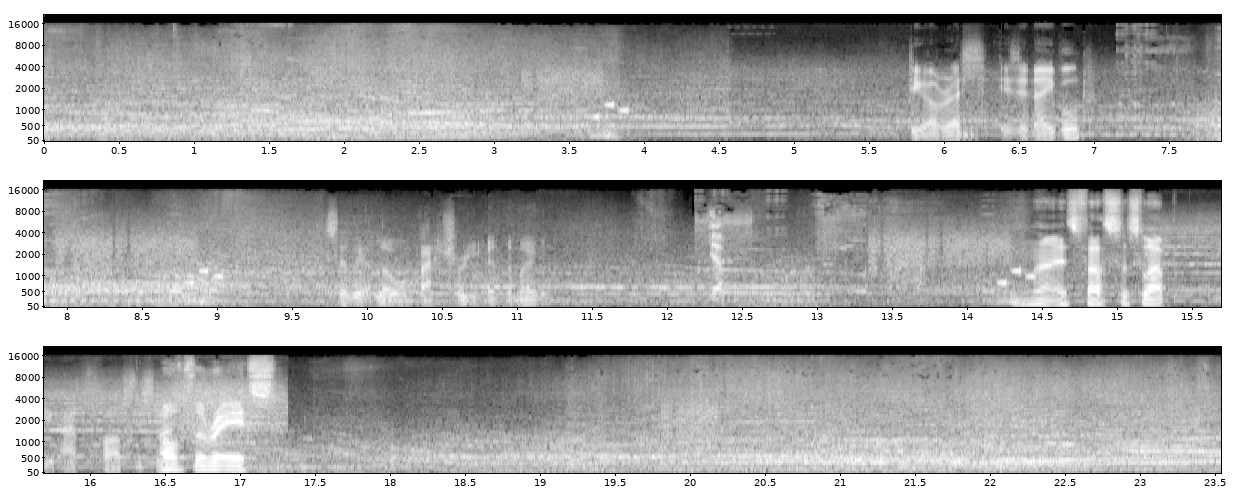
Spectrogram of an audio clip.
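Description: Racing car engines whine and roar as the cars speed by.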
